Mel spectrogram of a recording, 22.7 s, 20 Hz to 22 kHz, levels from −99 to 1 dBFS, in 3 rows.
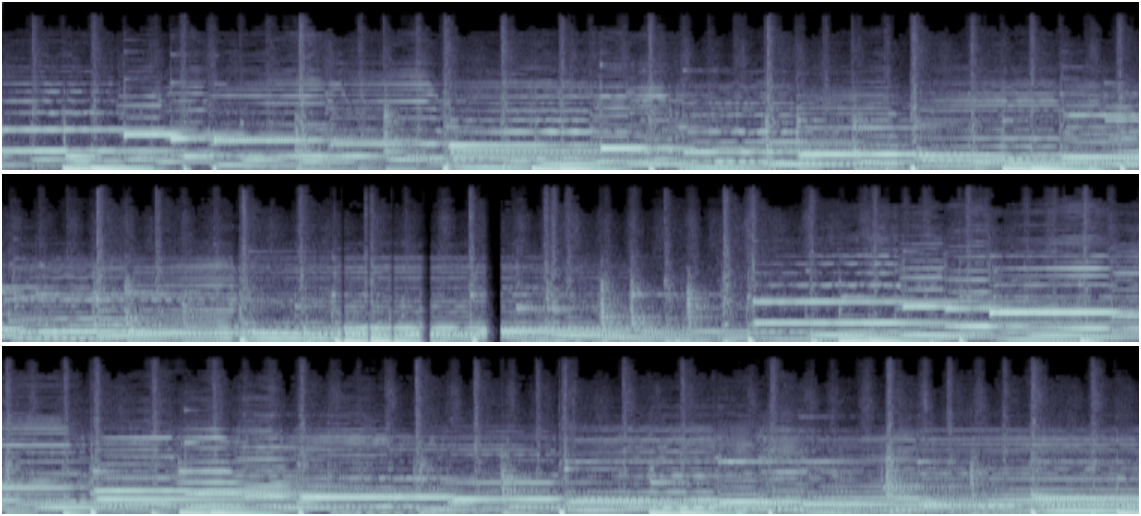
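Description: From 9.59 to 10.44 s the audio stutters through repeated stalls: seven short holds, the longest 65 ms, together about 178 ms of stretched sound. Packets kept arriving late, so the jitter buffer kept running dry. Nothing drops out, but the many brief catches make the passage drag.

At 10.79 to 10.91 s a single call audio freeze holds the sound as a fading buzz for about 109 ms, ending in 20 ms of silence before resuming where it stopped. This is likely a one-off packet hold-up, unlike the stutter's string of short catches.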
